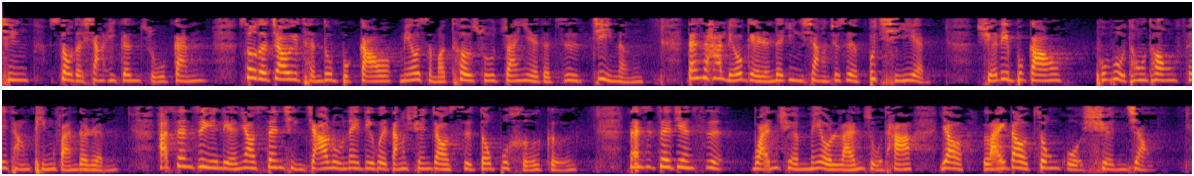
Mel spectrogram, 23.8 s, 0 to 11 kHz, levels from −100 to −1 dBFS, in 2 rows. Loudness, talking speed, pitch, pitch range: -24 LUFS, 240 characters per minute, 225 Hz, 200-245 Hz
